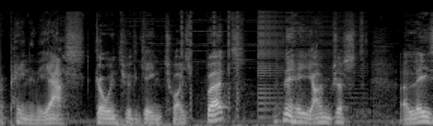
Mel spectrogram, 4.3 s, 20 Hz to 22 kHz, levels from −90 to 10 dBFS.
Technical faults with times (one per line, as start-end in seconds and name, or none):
1.80-2.38 GSM signalling bursts
2.57-3.66 GSM phone buzz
